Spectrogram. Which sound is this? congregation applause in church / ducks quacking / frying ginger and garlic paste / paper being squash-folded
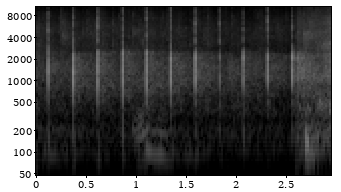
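congregation applause in church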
